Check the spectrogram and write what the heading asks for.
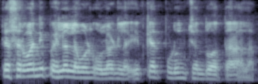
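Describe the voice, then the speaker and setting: Male reader, slightly higher voice, measured storytelling narration of a serialized novel. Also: expressive, creaky, warm tone. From Karad, Maharashtra. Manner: measured storytelling with acted dialogue.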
